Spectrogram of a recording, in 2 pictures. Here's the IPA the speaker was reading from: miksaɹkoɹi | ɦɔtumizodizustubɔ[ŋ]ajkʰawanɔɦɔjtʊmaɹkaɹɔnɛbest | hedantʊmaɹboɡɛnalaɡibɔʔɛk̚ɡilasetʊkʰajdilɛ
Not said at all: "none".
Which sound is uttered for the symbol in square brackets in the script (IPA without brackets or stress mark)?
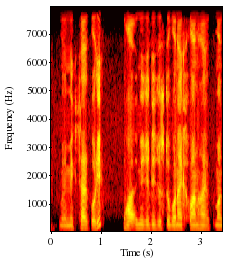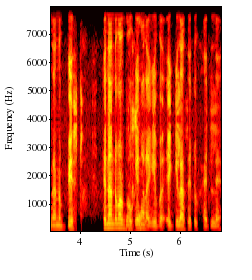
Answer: n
